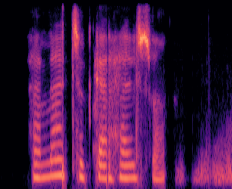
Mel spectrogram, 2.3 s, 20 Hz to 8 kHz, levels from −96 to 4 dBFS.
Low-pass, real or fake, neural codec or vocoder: 7.2 kHz; fake; codec, 24 kHz, 6 kbps, HILCodec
